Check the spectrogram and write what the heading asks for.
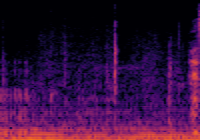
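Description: Car engine idling, a steady low hum heard from inside the cabin, with a few light clicks in the second half.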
